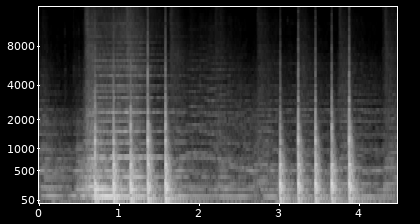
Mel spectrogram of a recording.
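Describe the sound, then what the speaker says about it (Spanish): A door knocker strikes wood in two quick runs of five sharp, loud, close raps separated by a pause, with a low rumbling tone under the first run. "A pocos minutos se escuchó tocar el aldabón."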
